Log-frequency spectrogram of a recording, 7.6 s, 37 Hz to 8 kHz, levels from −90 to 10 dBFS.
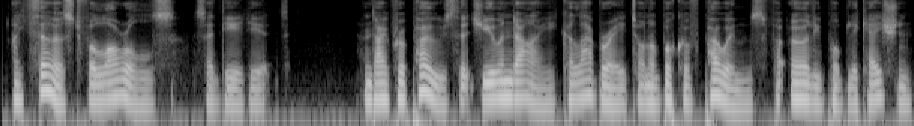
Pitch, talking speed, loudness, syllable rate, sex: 105 Hz, 180 wpm, -21 LUFS, 5.3 syllables/s, male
